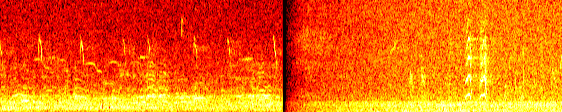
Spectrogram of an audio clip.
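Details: In Korea, a flock of wild geese calls with dense overlapping honks and higher chatter. After a sudden cut, a hissy wash of noise follows with a few faint chirps.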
